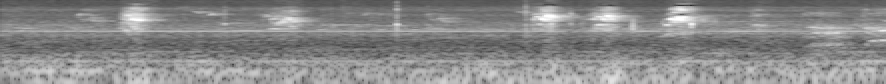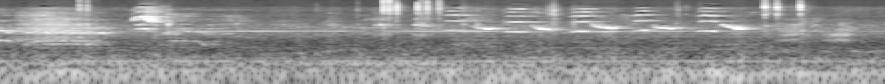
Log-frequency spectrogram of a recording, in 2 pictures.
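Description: Faint bird calls: short, high chirps here and there, then a quick run of falling notes near the end.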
